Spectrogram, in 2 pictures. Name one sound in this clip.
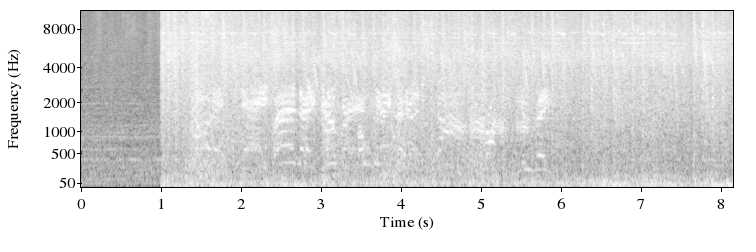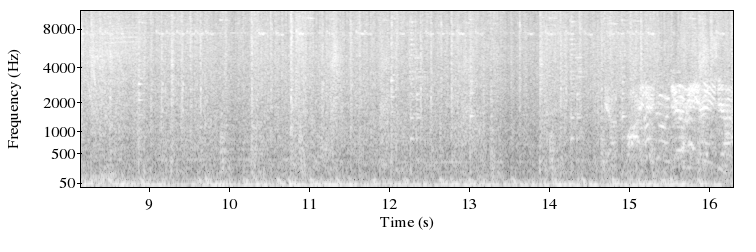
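Guns fire and blasts crackle in a noisy battle.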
